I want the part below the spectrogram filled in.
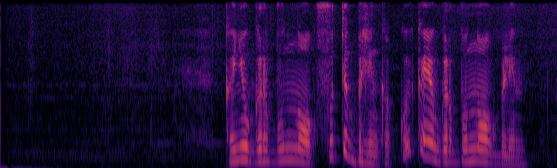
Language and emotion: Russian, angry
